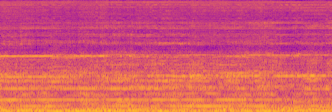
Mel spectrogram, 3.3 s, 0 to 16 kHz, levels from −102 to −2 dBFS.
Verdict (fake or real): fake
